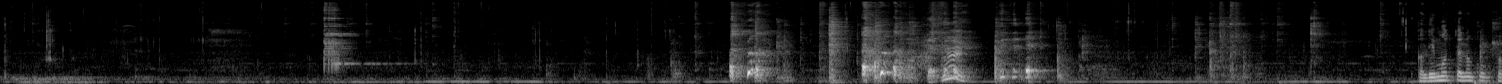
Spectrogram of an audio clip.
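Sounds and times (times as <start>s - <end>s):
tableware clinking: 2.8s - 4.4s, 6.7s - 14.0s
person coughing loudly: 7.3s - 7.9s, 8.6s - 10.7s.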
